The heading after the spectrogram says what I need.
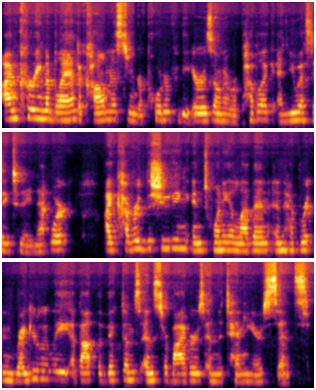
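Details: Adult woman speaking; no disorder.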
